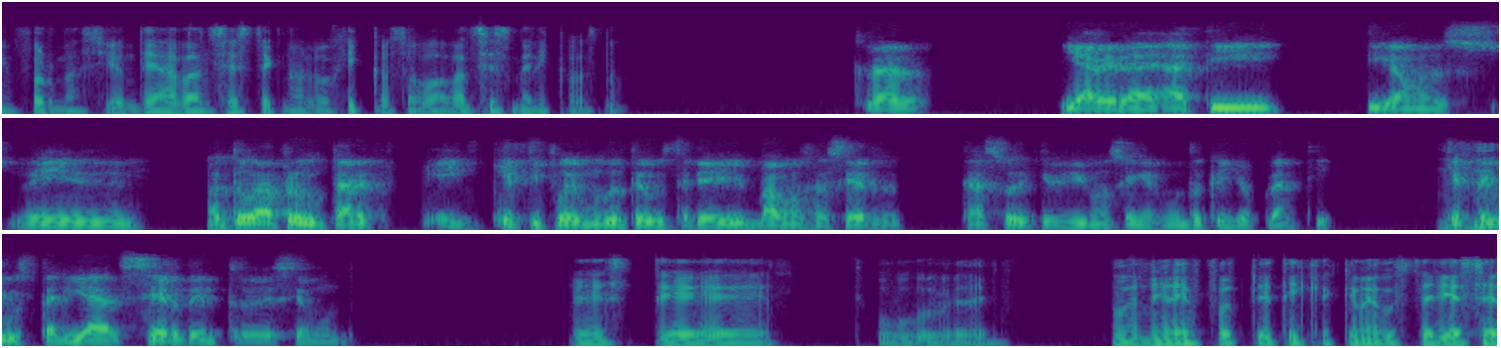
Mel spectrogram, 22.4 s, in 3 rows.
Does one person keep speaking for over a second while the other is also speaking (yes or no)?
no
